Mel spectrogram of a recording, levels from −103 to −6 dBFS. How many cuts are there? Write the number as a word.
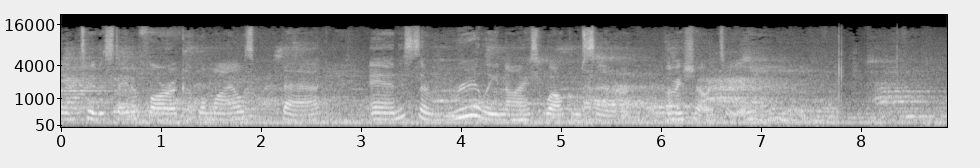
zero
